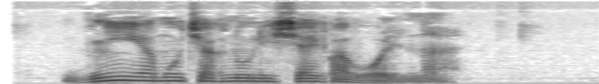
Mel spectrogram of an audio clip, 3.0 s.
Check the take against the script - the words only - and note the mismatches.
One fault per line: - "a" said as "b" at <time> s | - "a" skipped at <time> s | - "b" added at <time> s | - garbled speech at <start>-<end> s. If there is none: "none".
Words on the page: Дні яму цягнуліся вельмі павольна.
- "вельмі" skipped at 1.6 s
